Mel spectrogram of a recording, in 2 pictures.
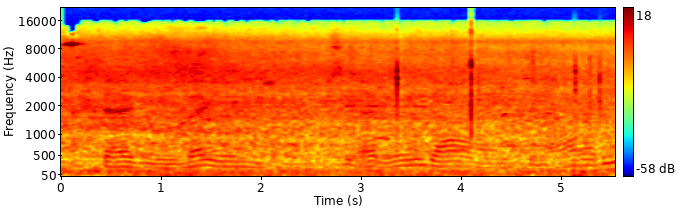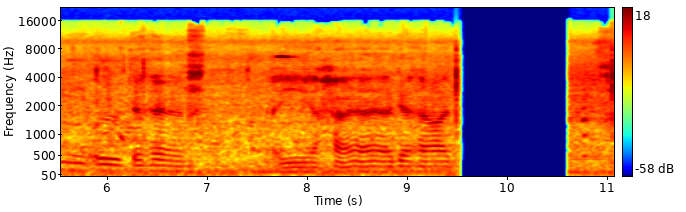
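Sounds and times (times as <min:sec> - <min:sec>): car driving away: 0:00.0 - 0:09.5
low traffic rumble: 0:00.0 - 0:09.5
person's voice: 0:00.4 - 0:07.0, 0:07.6 - 0:09.5.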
